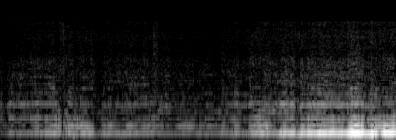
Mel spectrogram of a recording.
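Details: House fly buzzing steadily as a low, even drone with many overtones, wavering slightly in pitch and swelling louder toward the end as if coming closer.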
